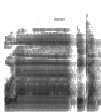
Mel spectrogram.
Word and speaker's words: أولئك: أربع أو خمس حركات، لكنه لا تقول أولئك، لا تمل صوت الألف، أولئك لا تتكئ على الهمزة بقوة، هذا يعني مبالغ فيه وتعسف. أولئك الذين خطأ، خليك يعني سلس عليها. أولئك الذين لا تمسك اللام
